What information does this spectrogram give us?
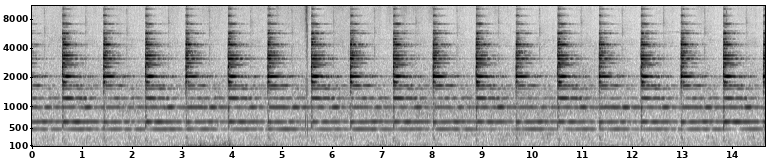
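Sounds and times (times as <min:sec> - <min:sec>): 
church bell of St-Nikolaus in Willisau: 0:00.0 - 0:14.6.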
